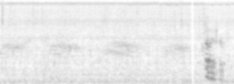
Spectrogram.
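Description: A bird calling faintly, a call about every half second, over quiet room sound.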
